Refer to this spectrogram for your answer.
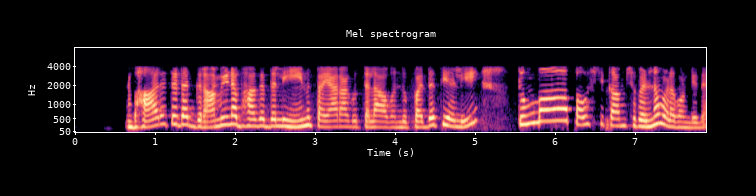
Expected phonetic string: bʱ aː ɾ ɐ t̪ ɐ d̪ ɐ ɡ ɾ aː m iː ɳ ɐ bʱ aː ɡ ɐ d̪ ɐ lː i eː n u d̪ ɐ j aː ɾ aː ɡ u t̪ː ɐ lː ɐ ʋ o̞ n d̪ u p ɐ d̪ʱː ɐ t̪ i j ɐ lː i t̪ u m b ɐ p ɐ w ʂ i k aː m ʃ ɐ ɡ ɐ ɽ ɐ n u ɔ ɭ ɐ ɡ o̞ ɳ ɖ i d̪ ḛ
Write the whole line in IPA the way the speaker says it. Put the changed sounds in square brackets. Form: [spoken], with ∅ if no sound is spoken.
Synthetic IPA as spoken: bʱ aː ɾ ɐ t̪ ɐ d̪ ɐ ɡ ɾ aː m iː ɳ ɐ bʱ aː ɡ ɐ d̪ ɐ lː i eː n u [t̪] ɐ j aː ɾ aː ɡ u t̪ː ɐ lː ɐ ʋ o̞ n d̪ u p ɐ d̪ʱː ɐ t̪ i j ɐ lː i t̪ u m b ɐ p ɐ w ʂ i k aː m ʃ ɐ ɡ ɐ [ɭ] ɐ n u ɔ ɭ ɐ ɡ o̞ ɳ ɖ i d̪ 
